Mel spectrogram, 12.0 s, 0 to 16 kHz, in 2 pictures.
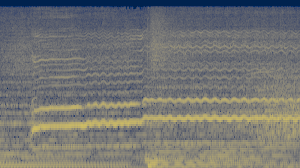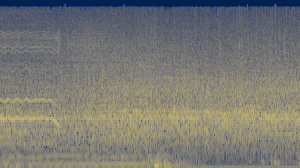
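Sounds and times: audience applauding and cheering: 6.3 - 12.0.

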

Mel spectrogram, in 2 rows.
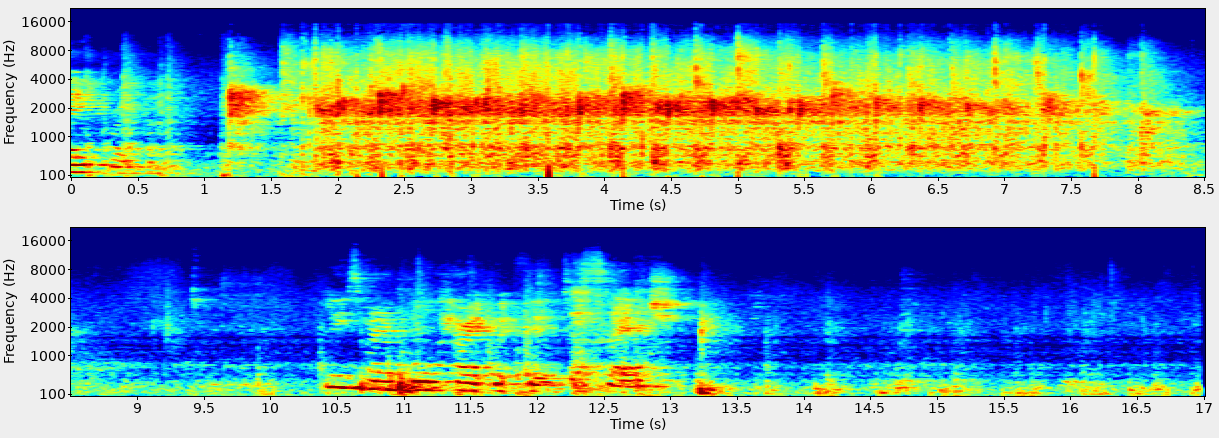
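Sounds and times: audience applauding: 1.2 - 8.6.

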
